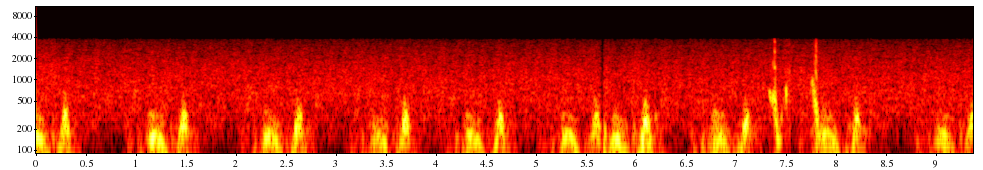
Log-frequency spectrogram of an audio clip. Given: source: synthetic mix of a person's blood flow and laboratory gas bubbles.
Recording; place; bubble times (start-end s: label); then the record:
Doppler ultrasound of blood flow; precordium
7.30-7.54 s: bubbles
7.74-7.89 s: bubbles
From the record:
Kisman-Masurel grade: 212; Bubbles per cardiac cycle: several, 3 to 8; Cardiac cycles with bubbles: 1 to 10%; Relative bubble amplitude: moderate (0.250 to 0.450); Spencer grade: 1 (occasional bubble signal discernible with the cardiac motion signal, with majority of cardiac periods free of bubbles); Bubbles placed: anywhere in the cardiac cycle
